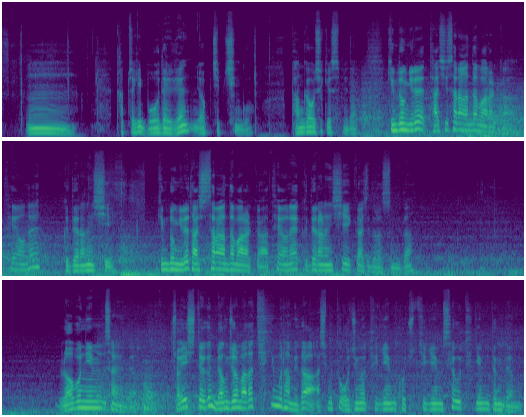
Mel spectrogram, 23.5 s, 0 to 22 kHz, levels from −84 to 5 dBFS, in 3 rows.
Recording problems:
rain or running water; noticeable; from 5.5 s on; 10 dB below the speech

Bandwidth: 17 kHz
